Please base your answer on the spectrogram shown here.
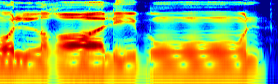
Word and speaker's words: الغالبون: اب نیکسٹ ہے غین، الف لام کے بعد غین آ جائے تو یہ لام ضرور پڑھا جائے گا، تو یہ ہو جائے گا ہم الغالبون، ہم لام دیکھیے تلفظ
